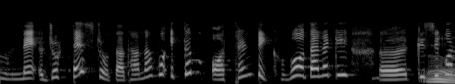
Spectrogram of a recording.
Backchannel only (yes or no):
yes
